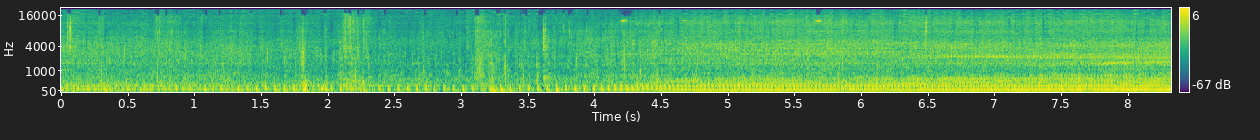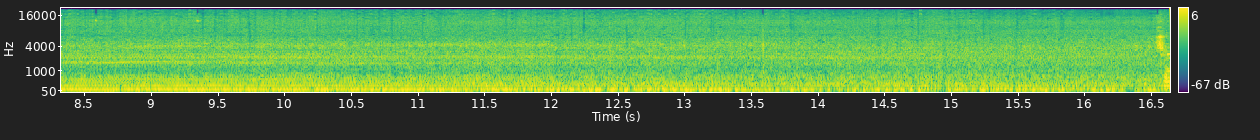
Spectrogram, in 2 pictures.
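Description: A Vespa GTS300 HPE scooter rides through Latvia near Vecgulbene Manor: rough clattering and wind buffeting at first, then the engine settles into a loud, steady hum with slowly shifting pitch under constant wind noise, no speech.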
